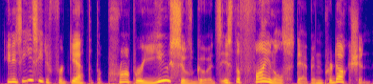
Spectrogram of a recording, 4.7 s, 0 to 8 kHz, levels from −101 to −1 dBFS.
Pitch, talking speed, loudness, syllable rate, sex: 190 Hz, 220 wpm, -18 LUFS, 5.3 syllables/s, male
